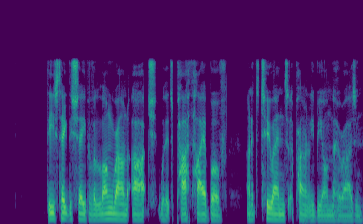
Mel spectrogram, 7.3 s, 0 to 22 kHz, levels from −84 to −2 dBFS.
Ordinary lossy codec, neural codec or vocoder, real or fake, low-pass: none; none; real; 7.2 kHz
